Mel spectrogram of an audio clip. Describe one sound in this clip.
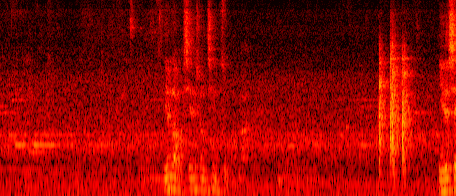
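A spoon clinks against a teacup.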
